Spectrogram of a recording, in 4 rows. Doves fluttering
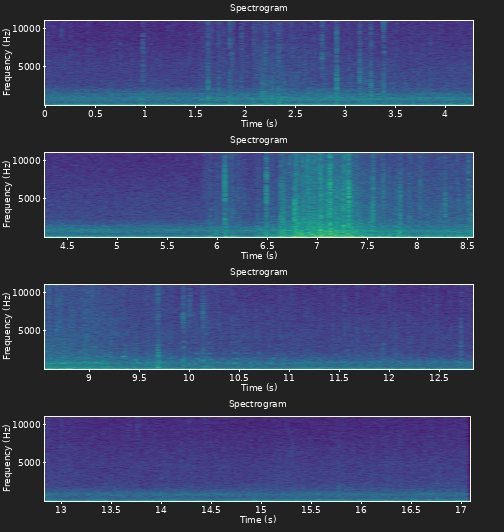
0:00.0 0:04.4, 0:05.8 0:13.5

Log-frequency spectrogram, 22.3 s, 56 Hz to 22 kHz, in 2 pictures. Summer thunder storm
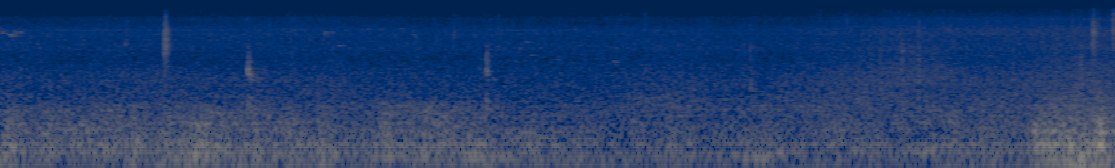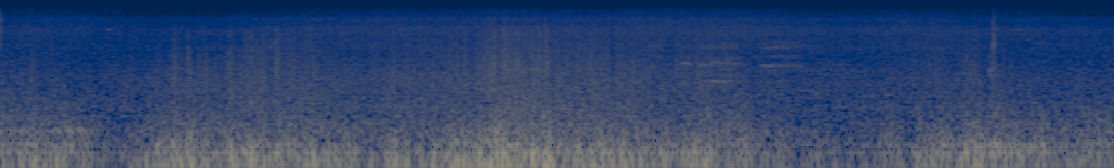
0:10.3 0:18.8

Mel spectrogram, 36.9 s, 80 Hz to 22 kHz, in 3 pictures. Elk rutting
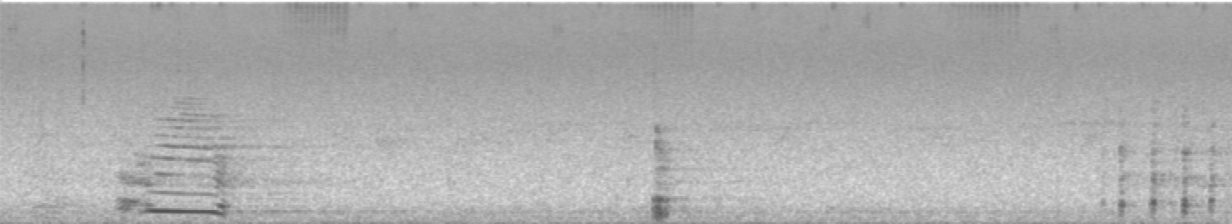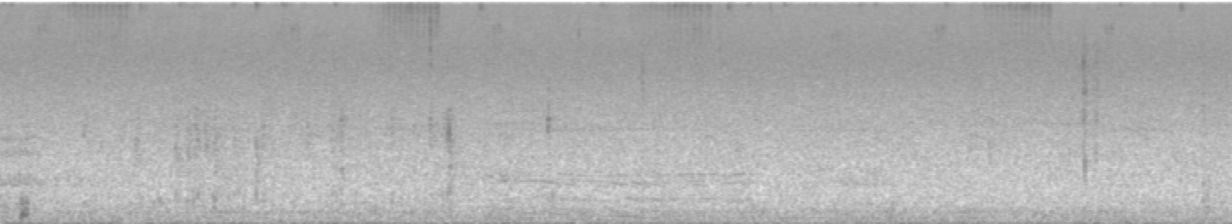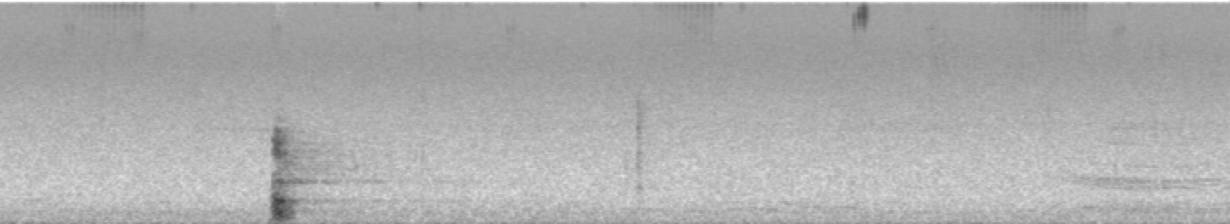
0:06.5 0:06.9, 0:11.0 0:12.8, 0:27.3 0:28.2

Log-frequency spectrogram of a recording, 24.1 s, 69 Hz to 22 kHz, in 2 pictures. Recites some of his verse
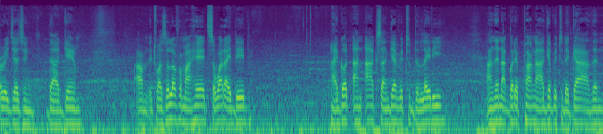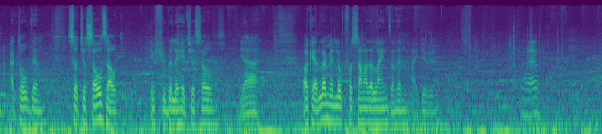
0:00.0 0:01.7, 0:02.7 0:05.1, 0:06.6 0:08.9, 0:09.7 0:14.5, 0:15.1 0:17.3, 0:18.1 0:20.8

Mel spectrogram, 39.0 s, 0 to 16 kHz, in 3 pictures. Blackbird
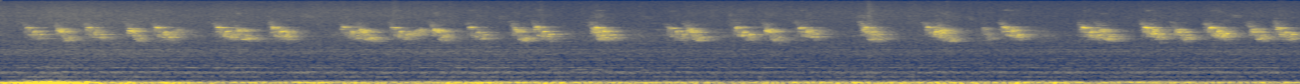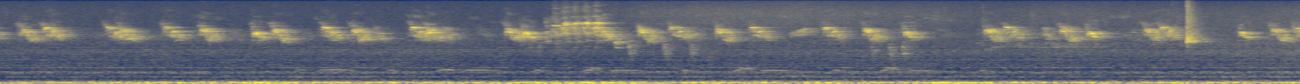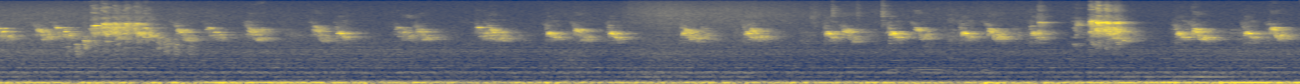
0:16.2 0:25.1, 0:34.3 0:38.9

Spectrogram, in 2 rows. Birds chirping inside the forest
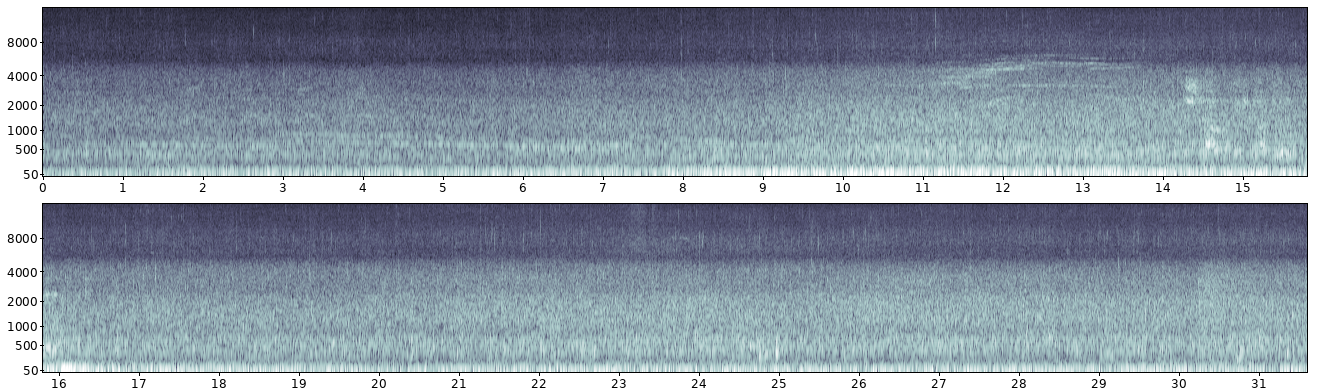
0:11.0 0:16.4

